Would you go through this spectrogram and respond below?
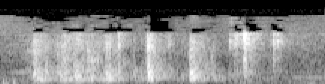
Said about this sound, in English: All right, have you opened up the, let me hear you open up the drawer. Oh, it's already, it's open now. I'll close and reopen close so it, just so we can just hear it.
